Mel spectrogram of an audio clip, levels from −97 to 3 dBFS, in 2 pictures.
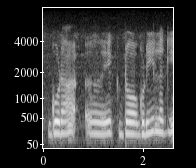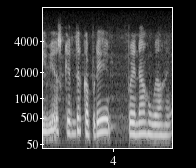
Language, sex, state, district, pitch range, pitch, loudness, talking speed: Hindi, female, Bihar, Kishanganj, 200-220 Hz, 210 Hz, -15 LUFS, 150 wpm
